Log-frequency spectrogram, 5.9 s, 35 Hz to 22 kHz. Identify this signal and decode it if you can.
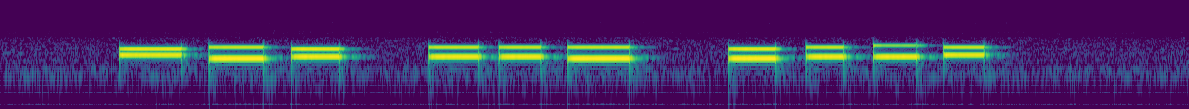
DTMF, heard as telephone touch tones, dialled by hand, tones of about 240 ms. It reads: 724 552 1568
